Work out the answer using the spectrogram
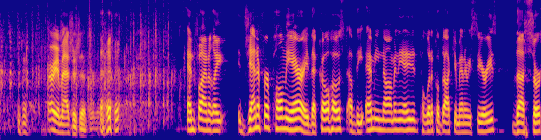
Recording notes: A very special trio of episodes recorded live at the Texas Tribune Festival.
